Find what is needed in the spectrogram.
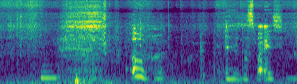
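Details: Sudden, sharp voiced catches recurring a few times in quick succession in a car after eating spicy fast food that burned the throat: an attack of hiccups.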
